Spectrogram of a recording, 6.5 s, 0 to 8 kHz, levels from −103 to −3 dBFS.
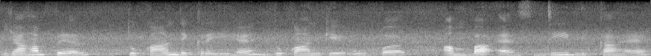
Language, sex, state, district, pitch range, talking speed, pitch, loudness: Hindi, female, Punjab, Pathankot, 200-240 Hz, 120 wpm, 215 Hz, -19 LUFS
